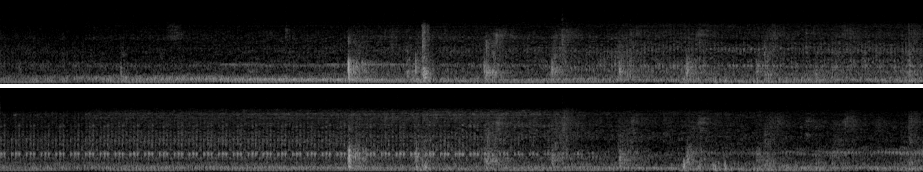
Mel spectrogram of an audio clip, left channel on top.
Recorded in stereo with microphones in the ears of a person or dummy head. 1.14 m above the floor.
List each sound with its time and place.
3.5 s footsteps: 35° left (ahead or behind), 4.5 m; by 9.2 s 55° left (ahead or behind), 6.5 m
